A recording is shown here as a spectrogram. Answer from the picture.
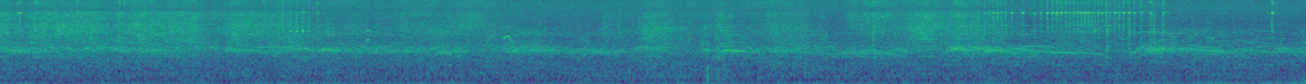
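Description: Birds calling steadily, short wavering calls repeating one after another, over a steady low rumble.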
